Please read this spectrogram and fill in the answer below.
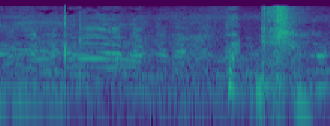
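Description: Several people talking at once, chatter of players and onlookers, with a short hissing burst near the end.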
